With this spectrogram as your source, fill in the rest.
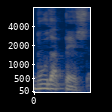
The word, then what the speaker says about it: Budapest: pronounce it people budapest my hungarian friend andre taught me how to pronounce it buddha pesh and that's how you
